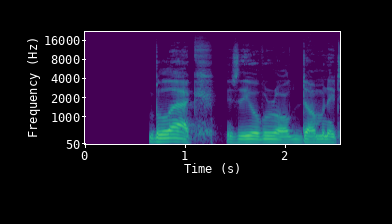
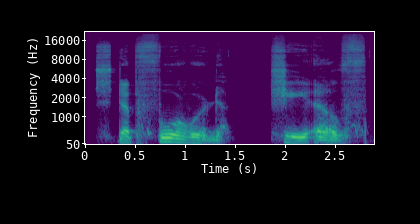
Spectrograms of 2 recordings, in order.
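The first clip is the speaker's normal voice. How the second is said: low, slow commanding orc; 3 semitones lower, much slower than usual. Acted. Orc king commanding the elf, low and slow. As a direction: lower and slower, a brute giving orders. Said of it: "the orc leader commands".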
